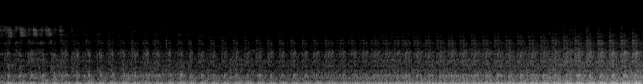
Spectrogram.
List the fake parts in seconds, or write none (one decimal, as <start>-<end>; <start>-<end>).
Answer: 0.0-1.9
